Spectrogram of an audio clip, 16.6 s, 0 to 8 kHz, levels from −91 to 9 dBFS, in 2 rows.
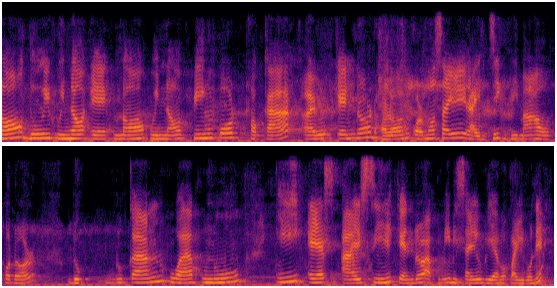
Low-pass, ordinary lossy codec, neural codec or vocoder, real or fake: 7.2 kHz; none; codec, 24 kHz, 3 kbps, HILCodec; fake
